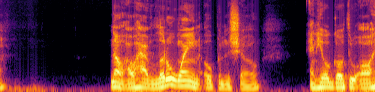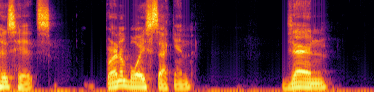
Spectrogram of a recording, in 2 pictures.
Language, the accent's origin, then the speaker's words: English; Nigeria; I'm literally Nigerian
